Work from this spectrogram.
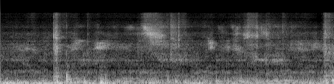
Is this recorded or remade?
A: remade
